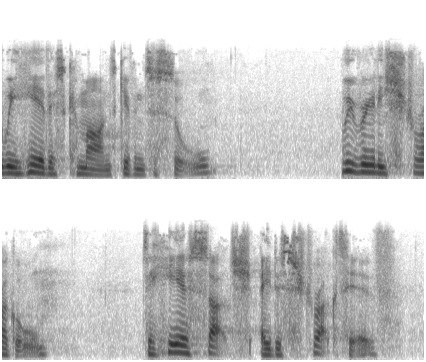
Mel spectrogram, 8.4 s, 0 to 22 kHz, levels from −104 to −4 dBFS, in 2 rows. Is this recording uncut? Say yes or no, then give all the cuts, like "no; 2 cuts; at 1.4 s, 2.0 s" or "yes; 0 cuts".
no; 1 cut; at 3.4 s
